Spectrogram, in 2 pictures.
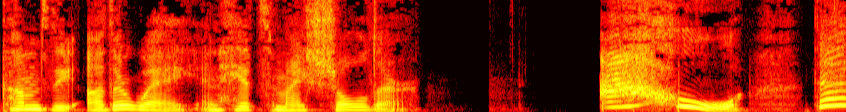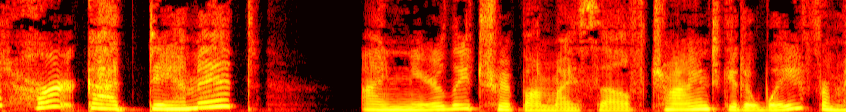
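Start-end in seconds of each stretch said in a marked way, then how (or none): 3.0-5.4 high-pitched yelp of pain and protest; pained outburst. Acted. Trainee hit on the shoulder, high pained outburst. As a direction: cry out high at the blow.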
